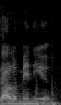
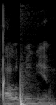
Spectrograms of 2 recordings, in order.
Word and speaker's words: aluminium: There is an I in it, therefore it is aluminium. Because I pronounce it aluminium because there's an I next to the U and N.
